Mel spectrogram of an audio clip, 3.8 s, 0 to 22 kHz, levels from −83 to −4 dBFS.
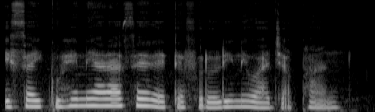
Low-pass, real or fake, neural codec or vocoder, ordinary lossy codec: none; real; none; none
